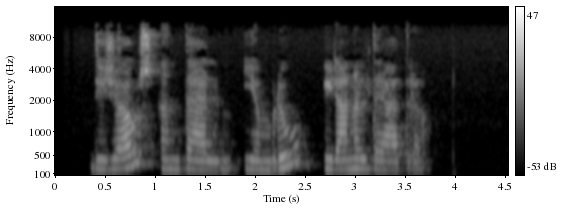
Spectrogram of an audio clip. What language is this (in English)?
Catalan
